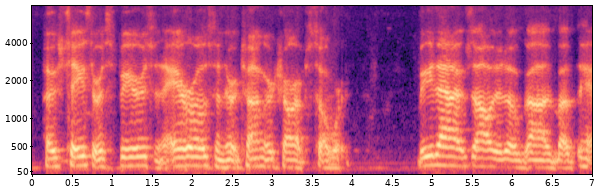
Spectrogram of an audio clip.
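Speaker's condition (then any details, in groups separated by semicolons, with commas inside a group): Parkinson's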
